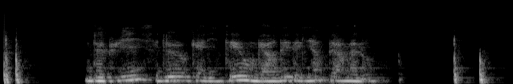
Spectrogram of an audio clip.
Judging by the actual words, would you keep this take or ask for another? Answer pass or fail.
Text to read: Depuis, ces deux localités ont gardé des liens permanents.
pass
